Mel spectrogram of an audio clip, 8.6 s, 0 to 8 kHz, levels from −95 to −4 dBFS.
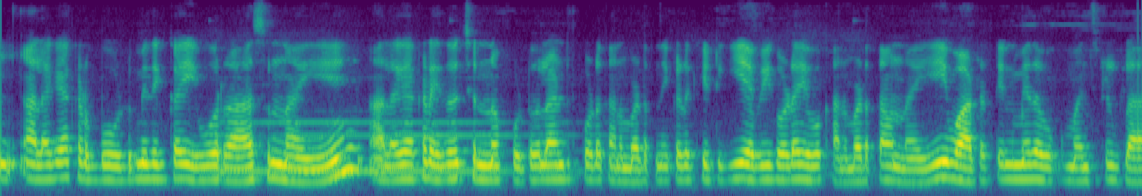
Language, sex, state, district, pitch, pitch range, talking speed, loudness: Telugu, female, Andhra Pradesh, Annamaya, 175 Hz, 165-180 Hz, 225 wpm, -19 LUFS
